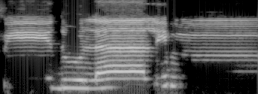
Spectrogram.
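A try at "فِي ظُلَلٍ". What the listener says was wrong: Fi zulalim. Nggak ada yang panjang. Fi zulalim. Lamnya nggak boleh panjang, Ibu.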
